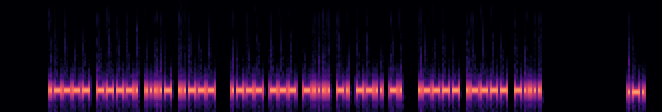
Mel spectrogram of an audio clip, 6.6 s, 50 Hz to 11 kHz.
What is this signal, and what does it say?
Morse code, heard as a keyed tone, about 50 wpm, 700 Hz. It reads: 1942 JO6NZN 116 R
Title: Worked All Europe DX Contest - QTC Exchange - 50wpm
